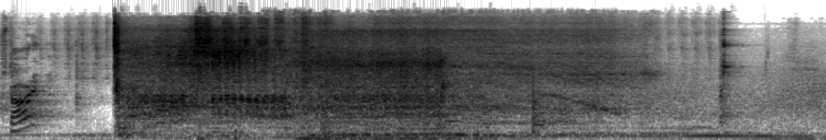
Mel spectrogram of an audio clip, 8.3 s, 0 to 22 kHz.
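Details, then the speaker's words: 1970 fire truck, previously got running by others: starter churns unevenly for several seconds and the engine never catches; crank-no-start, fuel not reaching the engine, fuel pump suspected. "I don't even know if we're even getting any fuel hold on let me get over in a closer here"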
